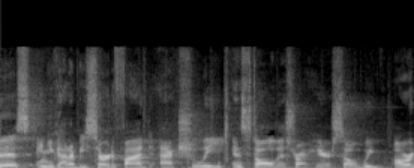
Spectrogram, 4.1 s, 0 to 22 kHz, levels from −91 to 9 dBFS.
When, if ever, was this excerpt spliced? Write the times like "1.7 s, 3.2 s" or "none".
2.2 s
